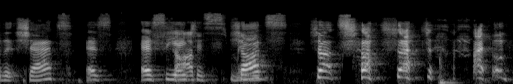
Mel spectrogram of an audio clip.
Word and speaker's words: Schatz: Schatz? S-C-H? Shots? Shots. I don't think that's Schatz. I don't know. I don't think it's Schatz. I think it's like Shots. It's Shots.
